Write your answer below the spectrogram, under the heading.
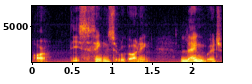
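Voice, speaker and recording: A man with a German accent. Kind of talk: casual talk to camera.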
